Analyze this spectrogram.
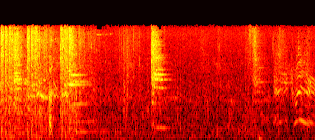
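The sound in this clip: Gunfire from a dummy target in a video game shooting range: bursts of sharp, rapid shots that come and go, with one louder crack standing out among them.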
